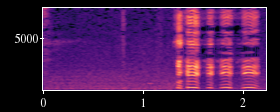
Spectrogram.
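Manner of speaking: high cracking laugh; burst of laughter. Real, not acted. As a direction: laugh at your own joke. Laughs at own skit.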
